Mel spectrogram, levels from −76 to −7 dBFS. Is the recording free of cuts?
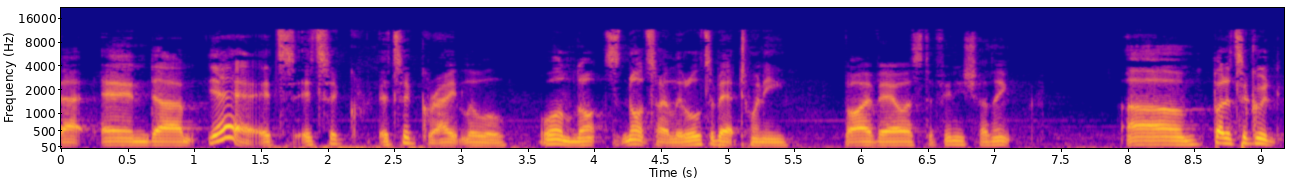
yes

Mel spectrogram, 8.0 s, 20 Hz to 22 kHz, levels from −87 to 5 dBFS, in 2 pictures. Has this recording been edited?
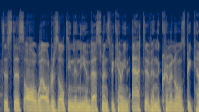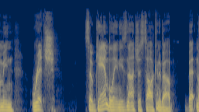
no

